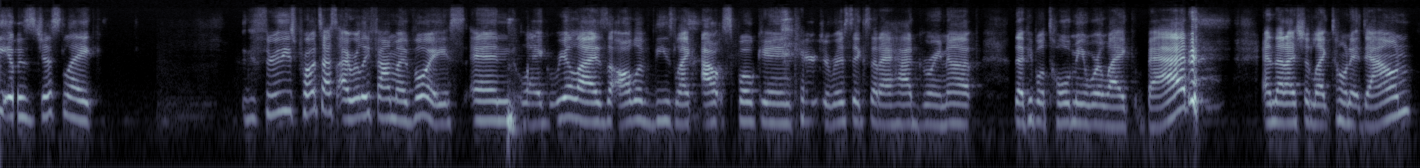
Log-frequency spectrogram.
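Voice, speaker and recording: In her twenties and from Des Moines, Iowa, this council candidate tells her story in casual interview answers, chatting away with lots of "like" and frequent laughter. Her voice sits in the mid range, fairly bright, with a steady tone and moderate pace.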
